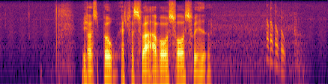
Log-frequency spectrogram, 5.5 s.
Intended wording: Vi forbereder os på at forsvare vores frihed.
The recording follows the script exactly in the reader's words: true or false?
false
